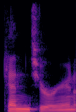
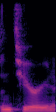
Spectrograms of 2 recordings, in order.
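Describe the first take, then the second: First: The word begins with a hard k sound. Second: The word begins with a soft s sound. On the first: The speaker calls it wrong. "and not Kenturion" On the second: The speaker calls it right. "I know it's pronounced Centurion"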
